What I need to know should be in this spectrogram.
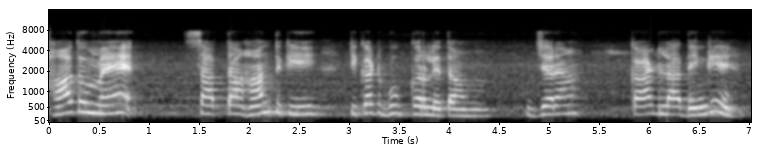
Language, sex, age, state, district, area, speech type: Hindi, female, 30-45, Uttar Pradesh, Azamgarh, rural, read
